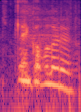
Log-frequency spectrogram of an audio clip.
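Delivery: high, loud panicked no; real panic shout. Real, not acted. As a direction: yell as the door swings open. Door opens unexpectedly.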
